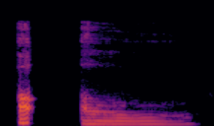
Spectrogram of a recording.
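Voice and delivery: low, soft dread; said into silence. A narrator's reading. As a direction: drop it low and small. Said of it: "said Ron into the silence".

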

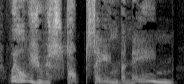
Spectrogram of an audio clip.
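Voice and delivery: sharp, slow, urgent hiss. Acted. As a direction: hiss it through your teeth. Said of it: "Ron hissed".

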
